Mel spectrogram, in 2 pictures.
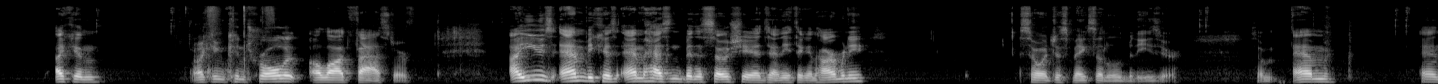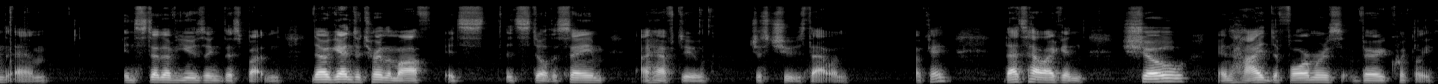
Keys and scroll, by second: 2.5 super+z, 13.0 m, 14.5 m, 19.4 m.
